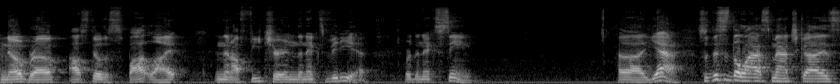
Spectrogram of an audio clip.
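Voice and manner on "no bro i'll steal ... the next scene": ordinary delivery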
